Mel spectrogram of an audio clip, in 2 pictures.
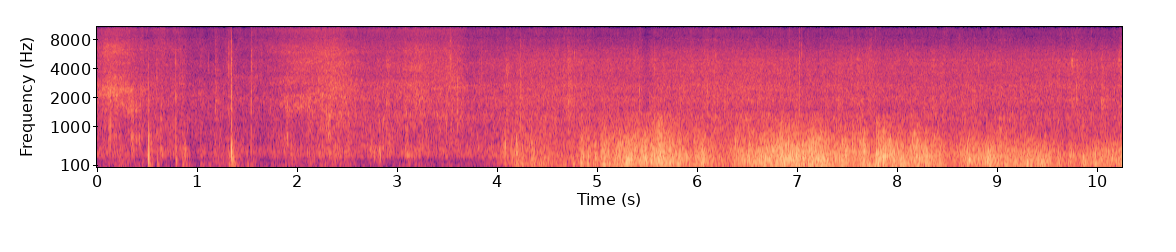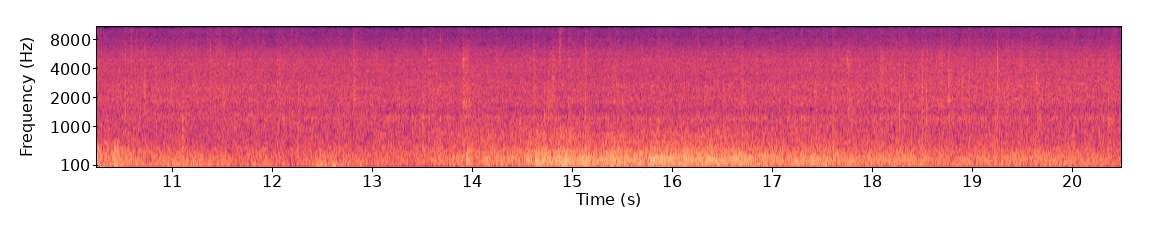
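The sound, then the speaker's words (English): Steady rain hisses throughout while two long, deep rolls of thunder rumble through, the first building after a few seconds and a second, softer one later. “Mostly just rain now.”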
